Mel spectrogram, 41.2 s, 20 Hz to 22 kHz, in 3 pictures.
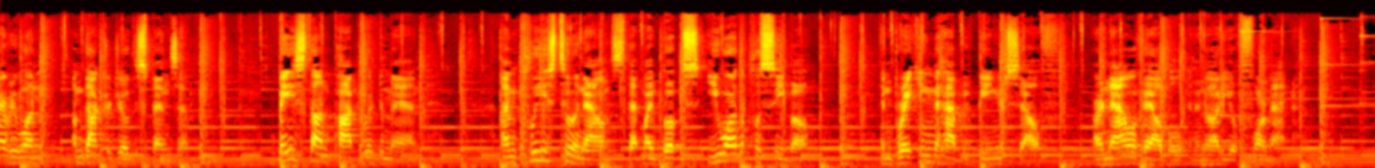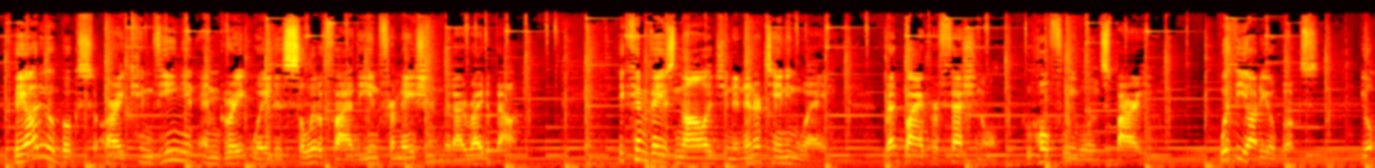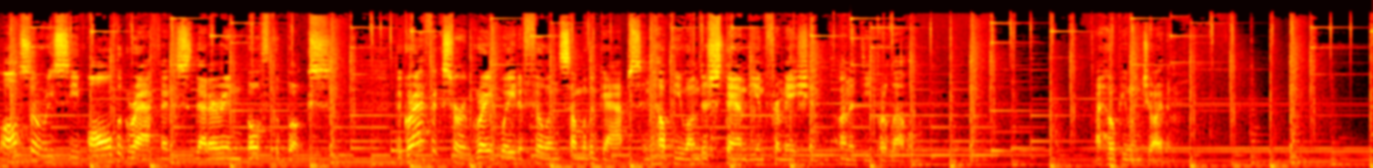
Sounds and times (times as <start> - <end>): Speech: 0.0 - 2.0, 2.8 - 4.3, 5.0 - 8.1, 8.8 - 13.0, 13.9 - 19.0, 20.0 - 25.2, 26.0 - 30.8, 31.5 - 36.7, 38.4 - 39.3
Music: 0.0 - 41.2.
